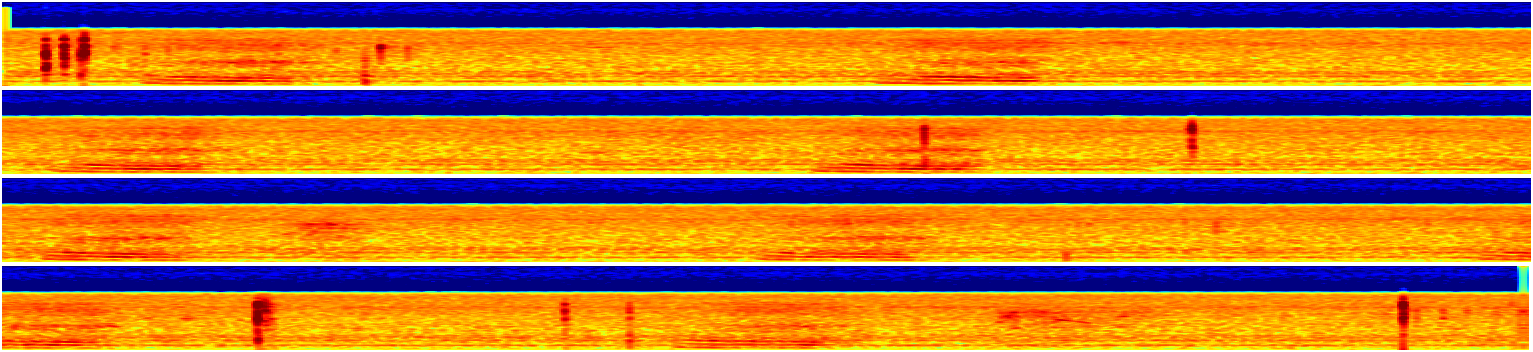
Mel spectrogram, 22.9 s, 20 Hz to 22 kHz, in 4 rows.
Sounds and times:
Snoring: 0.6 - 1.2, 3.3 - 4.0, 5.9 - 6.6, 8.8 - 9.5, 11.6 - 12.3, 14.3 - 15.0, 17.0 - 17.7, 19.7 - 20.4.

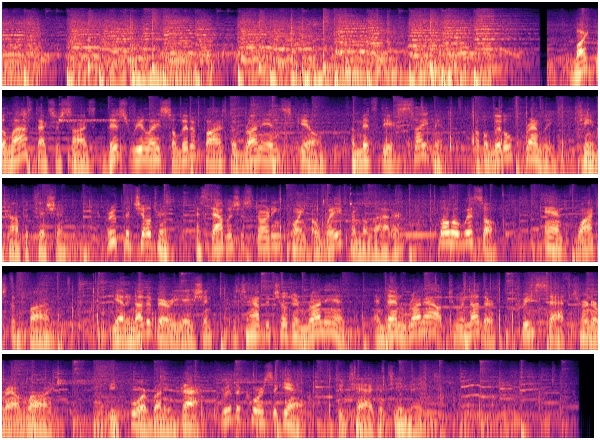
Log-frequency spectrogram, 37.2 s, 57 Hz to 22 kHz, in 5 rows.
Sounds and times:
Run: 0.0 - 6.3, 7.8 - 37.0
Music: 0.0 - 37.0
Speech: 7.1 - 30.5, 31.1 - 35.3.

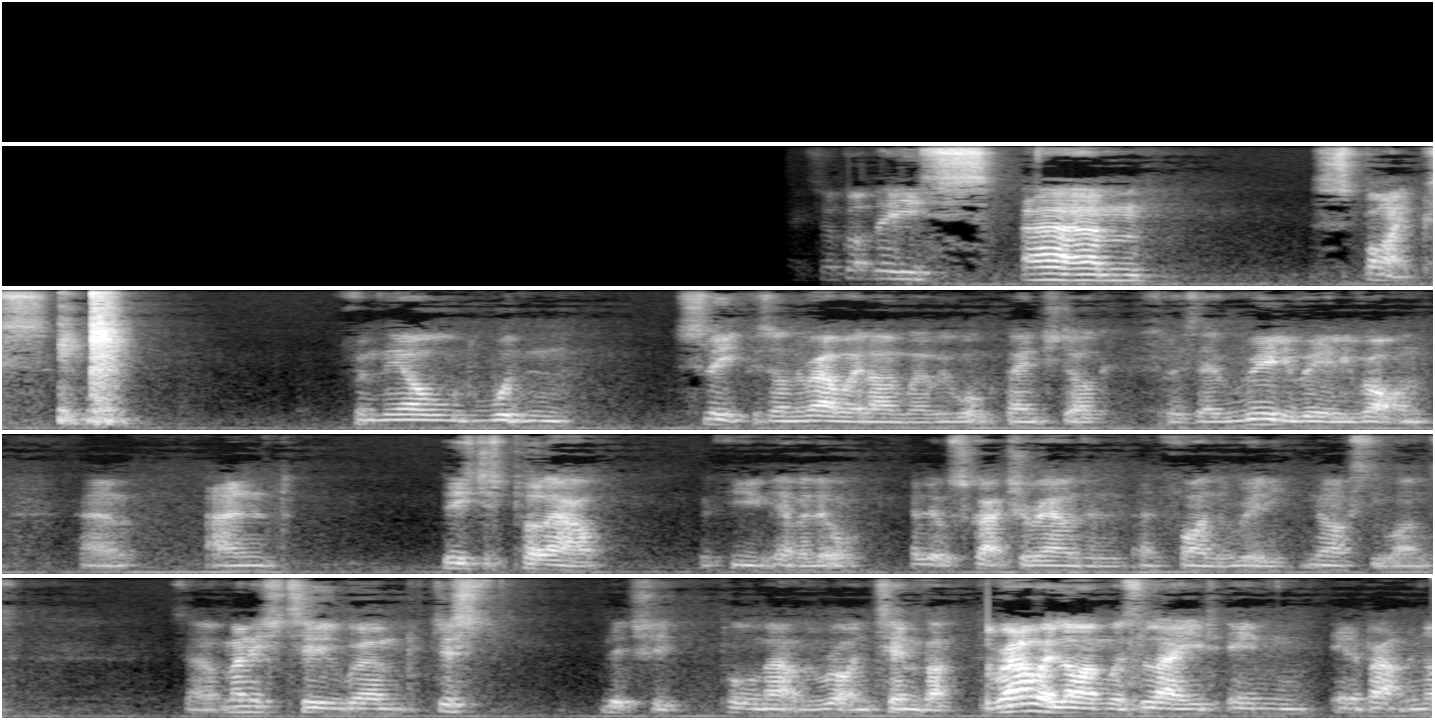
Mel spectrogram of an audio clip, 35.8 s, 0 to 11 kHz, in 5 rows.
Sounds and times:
Speech: 11.3 - 13.0, 13.7 - 14.6, 16.0 - 23.0, 23.6 - 28.7, 29.5 - 35.7.

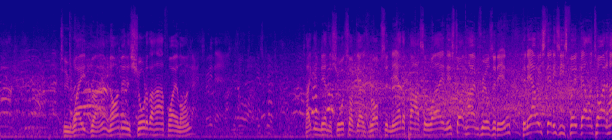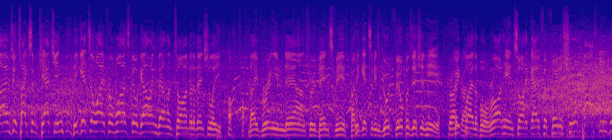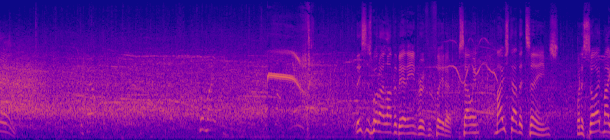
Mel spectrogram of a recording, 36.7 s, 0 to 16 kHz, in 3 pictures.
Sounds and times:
Speech: 0.0 - 24.8, 31.6 - 36.6.

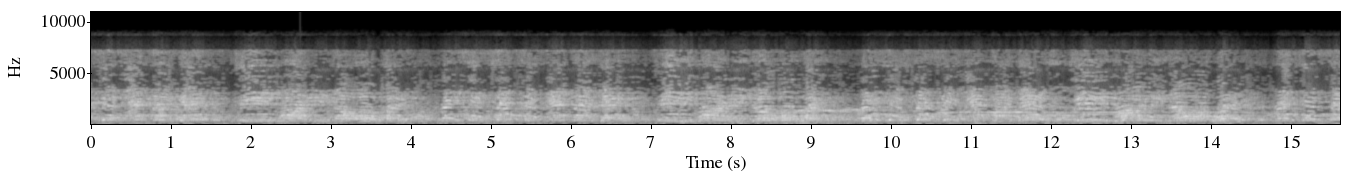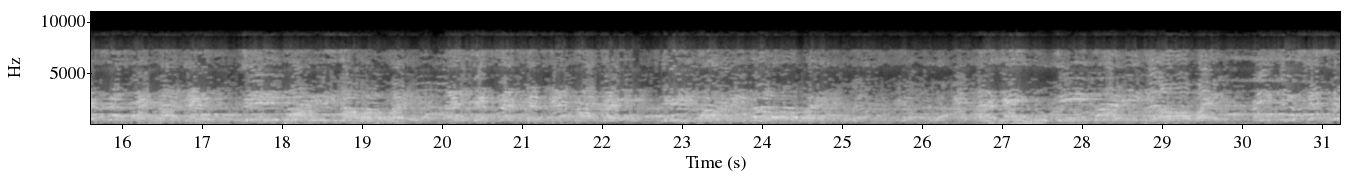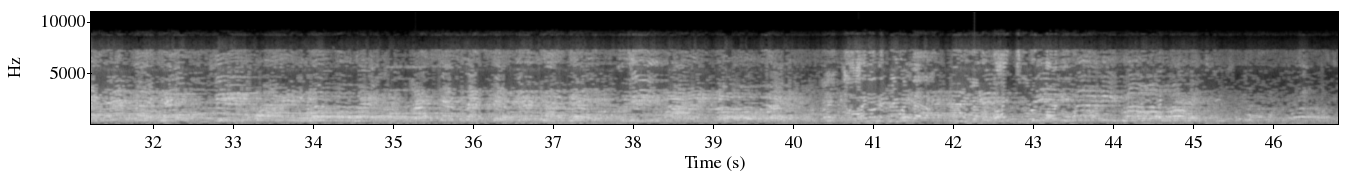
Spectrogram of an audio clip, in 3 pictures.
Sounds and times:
Speech: 0.0 - 46.8.

